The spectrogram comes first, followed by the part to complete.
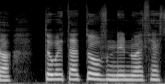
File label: "dwfn", Welsh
